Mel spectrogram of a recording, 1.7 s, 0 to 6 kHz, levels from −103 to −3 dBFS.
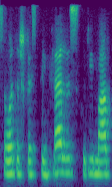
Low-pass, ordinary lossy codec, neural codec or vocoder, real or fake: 5.4 kHz; MP3, 48 kbps; vocoder, 44.1 kHz, 128 mel bands, Pupu-Vocoder; fake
